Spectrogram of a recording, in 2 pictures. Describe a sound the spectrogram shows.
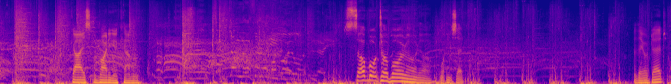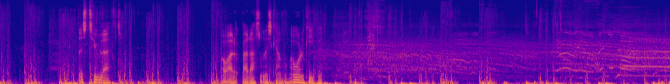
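Horse hooves thud at a gallop.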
